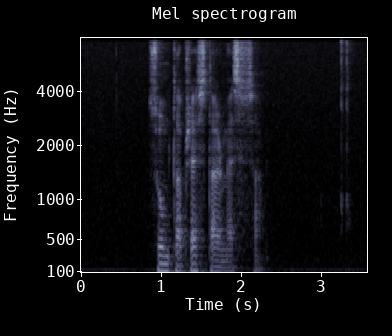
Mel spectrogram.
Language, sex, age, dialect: Faroese, male, 36-60, Suðurstreymoy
